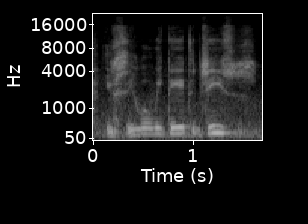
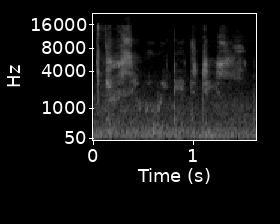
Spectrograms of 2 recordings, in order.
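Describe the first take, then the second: First: Softer hushed warning, still voiced; quiet threat. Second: A fast breathy whisper with no voice; whispered threat. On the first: Church elder warns the preacher about Jesus, hushed. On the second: Acted. Church elder repeats the Jesus threat to the preacher in a whisper. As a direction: whisper it like a dark secret.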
